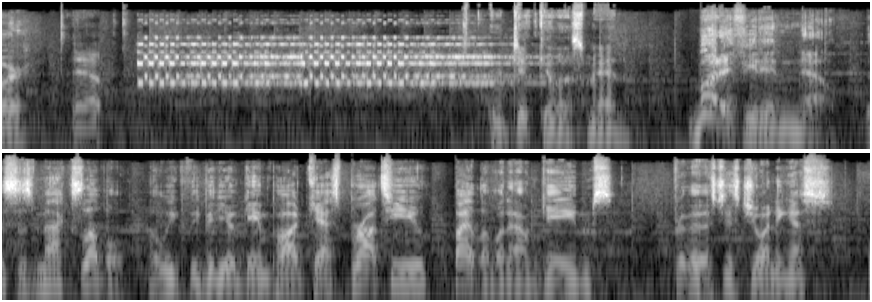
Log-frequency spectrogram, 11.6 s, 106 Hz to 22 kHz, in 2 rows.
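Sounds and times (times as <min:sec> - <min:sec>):
speech: 0:00.0 - 0:00.9, 0:03.2 - 0:11.5
phone ringtone: 0:00.8 - 0:04.1.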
